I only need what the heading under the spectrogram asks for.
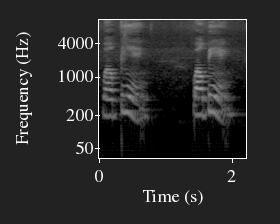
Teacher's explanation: And well-being has the primary stress on the second syllable.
